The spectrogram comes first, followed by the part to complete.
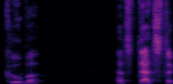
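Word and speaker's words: Cuba: the only crackers that says says it right Kuba that's that's the correct pronunciation right just like it's Iran and everybody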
